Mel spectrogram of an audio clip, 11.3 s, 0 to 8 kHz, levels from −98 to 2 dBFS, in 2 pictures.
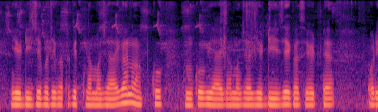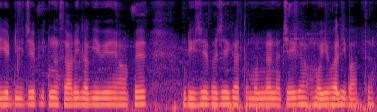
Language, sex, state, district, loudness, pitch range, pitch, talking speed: Hindi, male, Bihar, Purnia, -25 LUFS, 130-135 Hz, 130 Hz, 195 wpm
